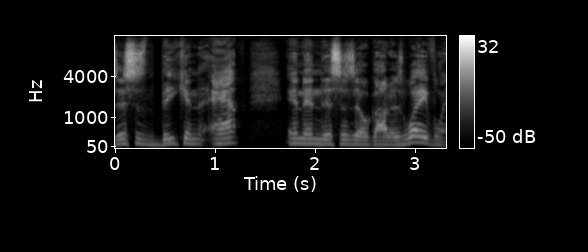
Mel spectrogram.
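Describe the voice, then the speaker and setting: Keeping a moderate pace, a man talks in a plain, everyday voice pitched fairly high. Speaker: tech reviewer. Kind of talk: tutorial. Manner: casual, with many fillers.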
